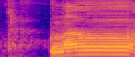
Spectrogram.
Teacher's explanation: man ditahan 2 harakat dan didengungkan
